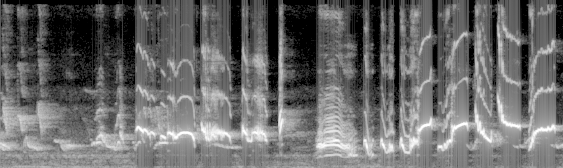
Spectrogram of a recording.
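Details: Oriental magpie-robin singing at home to provoke a response from other birds; soft warbling opening gives way to loud, rapid rising and falling whistled notes repeated in quick succession.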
